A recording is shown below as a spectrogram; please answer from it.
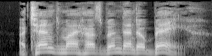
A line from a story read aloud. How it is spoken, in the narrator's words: Fayil put in sharply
